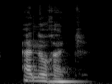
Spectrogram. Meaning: anorak (heavy weatherproof jacket)
- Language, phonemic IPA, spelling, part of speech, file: French, /a.nɔ.ʁak/, anorak, noun, LL-Q150 (fra)-anorak.wav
